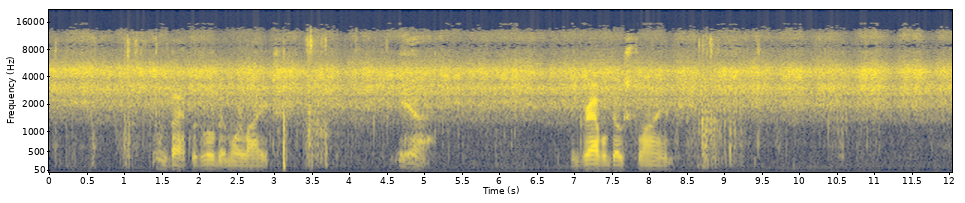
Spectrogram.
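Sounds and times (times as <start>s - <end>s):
animals scuffling on gravel: 0.0s - 4.5s, 5.7s - 12.0s
night insects hissing: 0.0s - 12.0s.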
